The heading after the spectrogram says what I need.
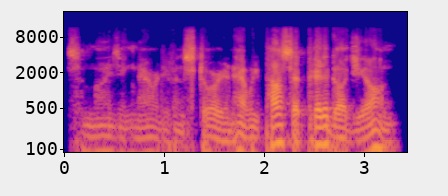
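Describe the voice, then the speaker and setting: Man, Australian accent, very deep husky voice, slow poetic ceremonial welcome. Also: expressive, a little mellow, low-quality recording. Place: large room with an audience.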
